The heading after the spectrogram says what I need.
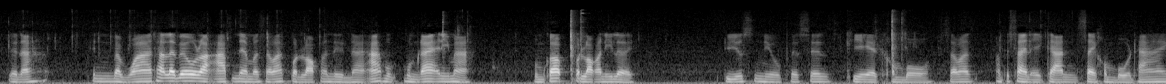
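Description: With slight noise in the background, a man of medium pitch narrates his video game session as a let's play, reacting out loud and swearing at the on-screen action.

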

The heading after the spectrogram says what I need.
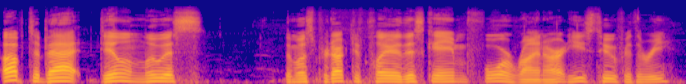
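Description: A young man calling a college baseball game play-by-play, chatty and loose, getting excited on big plays, with the hiccups. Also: on the high side, normal speed, no echo. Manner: conversational, excited on big plays, self-correcting. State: has the hiccups. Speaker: play-by-play announcer.

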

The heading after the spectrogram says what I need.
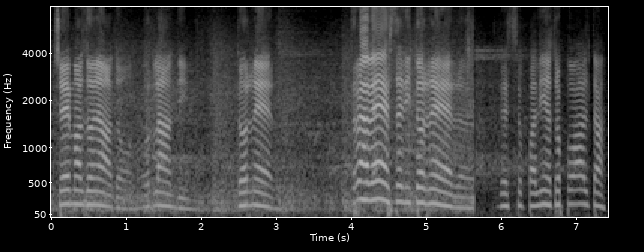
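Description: High-voiced, unhurried male match commentator. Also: lively intonation, bright, forceful tone. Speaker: sports commentator. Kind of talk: live play-by-play commentary. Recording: noisy sports hall live recording.

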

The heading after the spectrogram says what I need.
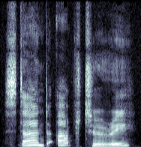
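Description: A man voicing a frightened young girl who calls out in a high, quavering, pleading voice. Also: extremely slow, mellow, clean tone, no room sound.

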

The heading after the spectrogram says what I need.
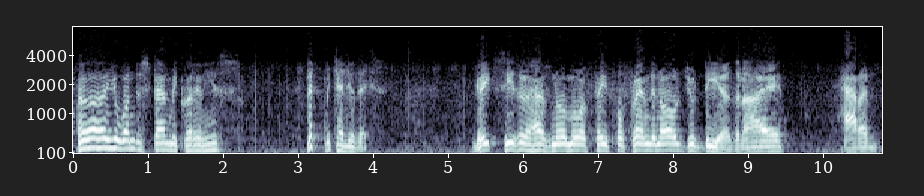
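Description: A man's voice: a little high, slow, pauses often. An actor playing a paranoid, cruel, scheming king in a theatrical, confiding manner of 1940s radio drama. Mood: sly, grandiose. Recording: muffled 1940s radio broadcast recording.

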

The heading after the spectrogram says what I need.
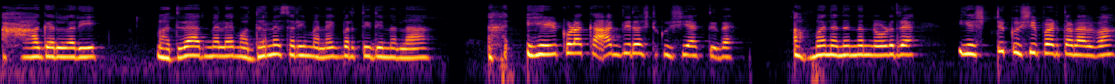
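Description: A woman doing a gentle young bride. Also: high voice, fairly even intonation, moderate pace, long pauses, lightly acted. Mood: wistful. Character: young newly married daughter, gentle.

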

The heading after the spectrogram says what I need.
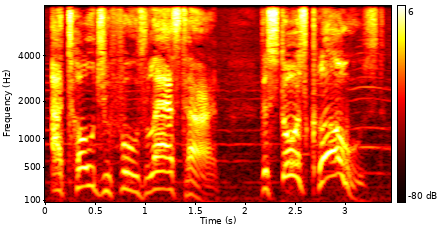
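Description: An actor playing a paranoid, irritable store owner in a comedy video game, agitated and exasperated. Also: male voice, high voice, huge pitch swings, slow, gravelly, slightly rough, exaggerated voice. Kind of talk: animated comedy adventure game dialogue. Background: music.

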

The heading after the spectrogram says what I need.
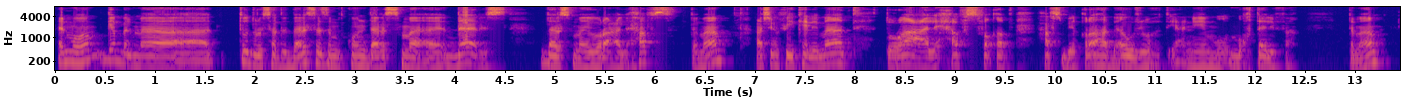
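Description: Man teaching recitation, chanting examples slowly. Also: fairly high pitch, vocal fry. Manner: explains in colloquial speech, slowly chants quoted verses. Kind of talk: tajweed lesson explanation.

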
